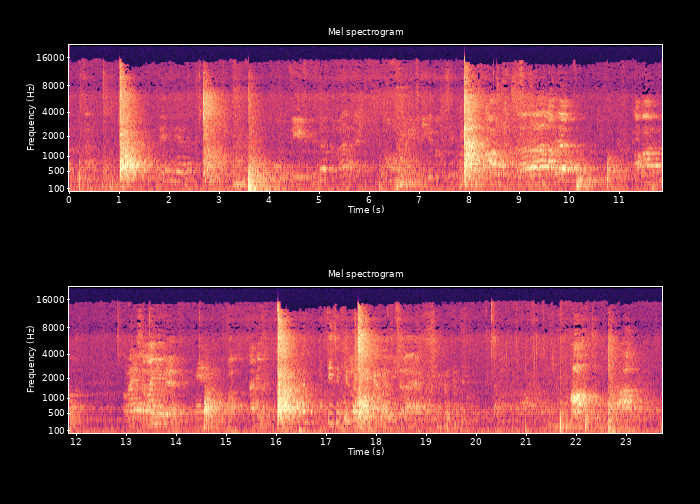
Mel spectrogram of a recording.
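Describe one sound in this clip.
A cricket bat cracks against a leather ball in an echoing indoor hall.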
